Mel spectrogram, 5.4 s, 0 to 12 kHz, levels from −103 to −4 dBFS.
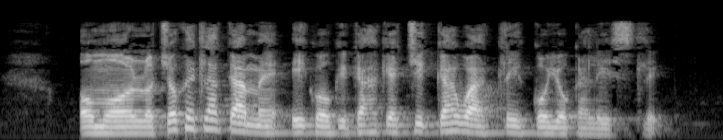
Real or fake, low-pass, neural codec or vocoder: real; 7.2 kHz; none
